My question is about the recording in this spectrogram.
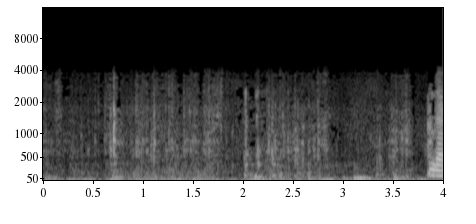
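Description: Hard plastic clicks, taps and scraping as a refrigerator's plastic top cover, which houses the thermostat knob, is handled and pushed into place. A few separate clicks stand out over the rustle.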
